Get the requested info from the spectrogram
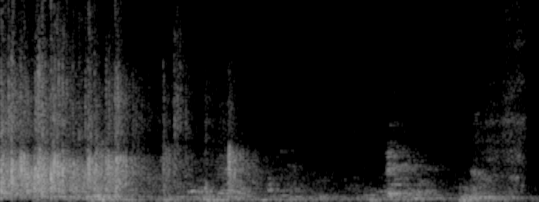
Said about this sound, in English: Amen. Give the Lord a clap. Please take a seat.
